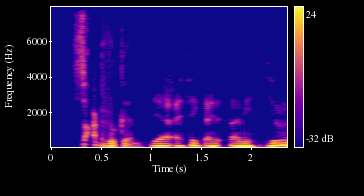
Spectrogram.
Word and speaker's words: Saarbrücken: I don't want to butcher the pronunciation, but it's Saarbrücken. Saarbrücken.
